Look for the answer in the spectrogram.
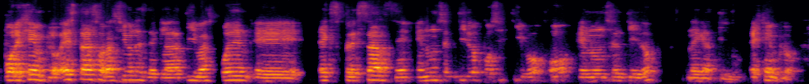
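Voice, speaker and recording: A man's voice: medium pitch, steady tone, unhurried, a little mellow. A male teacher gives a class lecture. He explains step by step, repeats key terms and adds tag questions. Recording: dull, roomy audio from a distant mic.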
